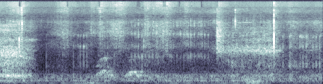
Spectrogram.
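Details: Domestic cat purring while being brushed indoors. A soft, steady low rumble runs throughout, with faint rustling and a few short higher sounds.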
